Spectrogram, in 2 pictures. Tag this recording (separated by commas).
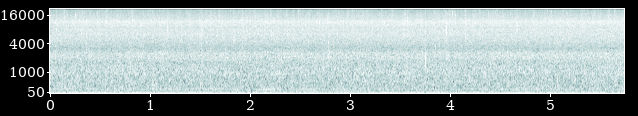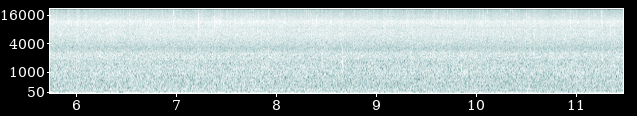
Rain, Water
